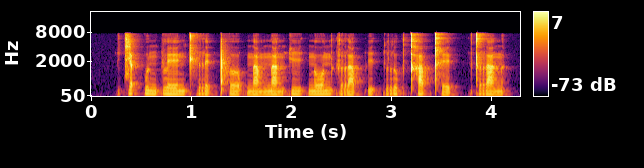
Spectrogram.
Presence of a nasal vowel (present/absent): absent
